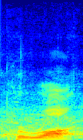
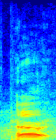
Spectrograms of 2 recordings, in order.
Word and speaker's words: Perrott: And it's Alex Perrott is how the public address announcer pronounces it, Tom. I always thought it was Parrott.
